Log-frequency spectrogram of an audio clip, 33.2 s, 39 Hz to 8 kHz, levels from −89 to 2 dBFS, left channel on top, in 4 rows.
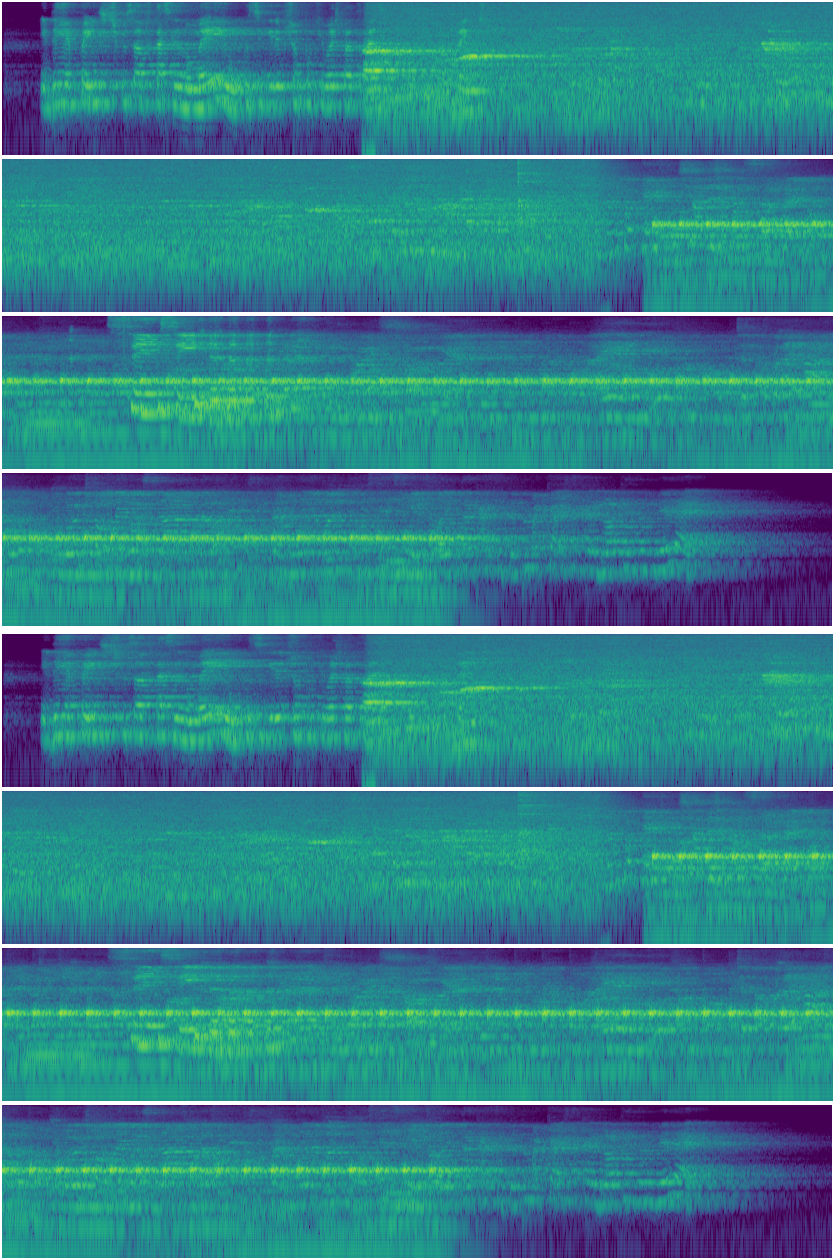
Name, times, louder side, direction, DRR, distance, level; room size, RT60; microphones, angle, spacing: voice 1, 0.4-4.9 17.7-19.7, left 3 dB, 75° left, 2 dB, 1.4 m, -25 dB
sound 1, 3.6-14.3, left 1 dB, 50° left, 2.5 m, -25 dB
voice 2, 5.6-6.3 6.8-16.6 17.4-17.5 17.8-18.3 19.4-21.4 22.4-23.6 23.9-25.1 25.4-31.8, equal, 5° left, -6 dB, 1.3 m, -34 dB
sound 2, 14.7-29.3, right 2 dB, 75° right, 1.2 m, -21 dB
19.5 x 10.5 x 2.8 m, 2.3 s
head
